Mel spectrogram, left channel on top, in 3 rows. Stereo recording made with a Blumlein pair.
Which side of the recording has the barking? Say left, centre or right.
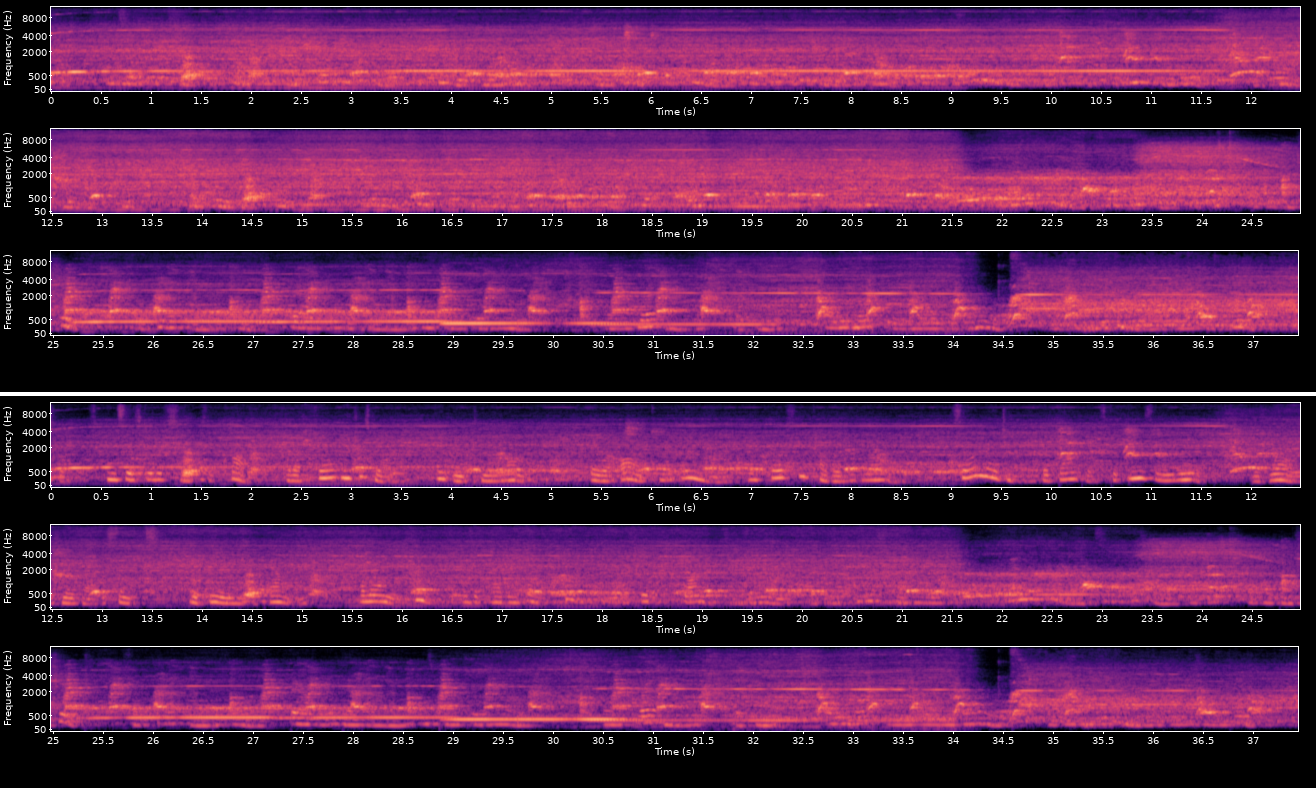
centre.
